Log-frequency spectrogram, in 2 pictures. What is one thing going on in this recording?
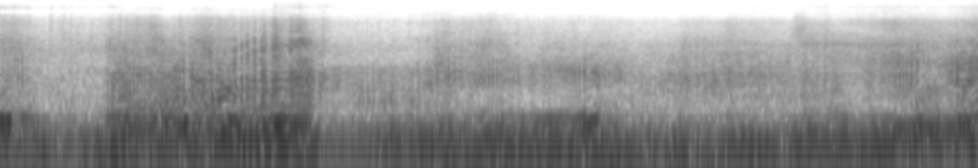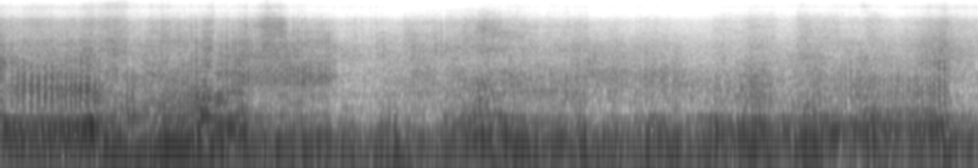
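A dirt bike engine revs hard up and down close by.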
